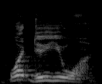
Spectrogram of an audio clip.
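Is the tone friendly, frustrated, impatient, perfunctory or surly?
friendly. It sounds warm and friendly.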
